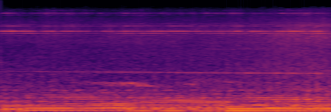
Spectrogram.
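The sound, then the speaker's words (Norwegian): A helicopter roars with a steady, heavy engine and rotor drone, loud throughout, under a wash of rushing wind noise as it sets down in strong gusts of wind on its third landing attempt. No one speaks. “Men så fikk de til å lande den tredje gangen.”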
